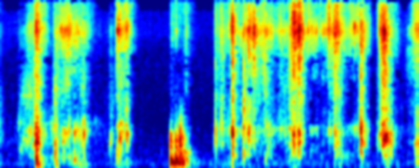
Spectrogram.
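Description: A cardboard shipping box being handled and opened by hand: short, irregular scrapes and rustles of cardboard and packing tape, with a dull knock a little before halfway and a denser run of scraping in the second half.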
